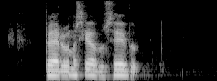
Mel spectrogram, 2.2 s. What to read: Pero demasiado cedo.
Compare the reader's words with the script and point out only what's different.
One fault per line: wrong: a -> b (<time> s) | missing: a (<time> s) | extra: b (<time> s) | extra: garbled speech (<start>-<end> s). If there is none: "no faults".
no faults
